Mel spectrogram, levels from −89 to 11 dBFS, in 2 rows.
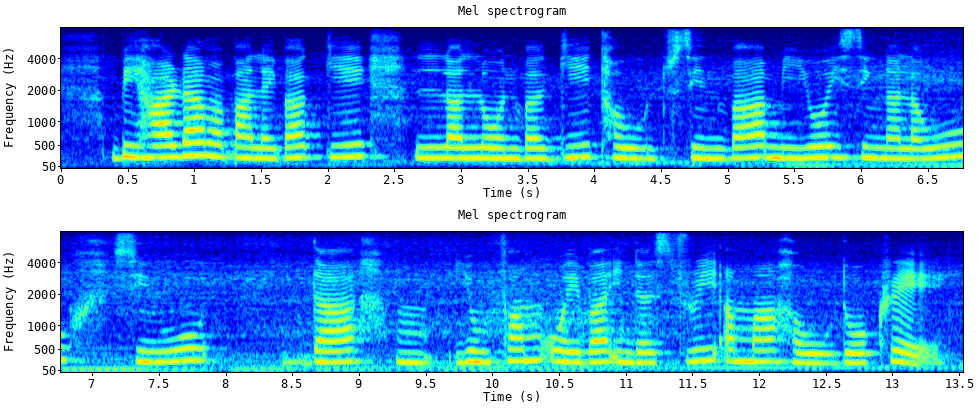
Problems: background sounds at intervals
